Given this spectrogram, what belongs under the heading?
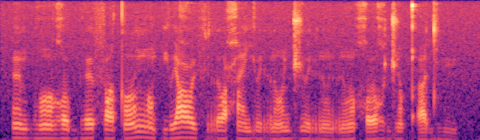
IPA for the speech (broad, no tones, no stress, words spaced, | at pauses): œ̃bʱɔ̃ ʁobʱœfætˤœ̃ ŋɔ̃pʲoɪ̯ʕyfrɔ ħæ̃jɵrɔ̃ d͡ʒɵ rõrõ χoʁ d͡ʒõqʼœdʱy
